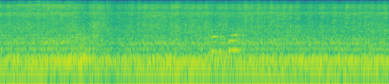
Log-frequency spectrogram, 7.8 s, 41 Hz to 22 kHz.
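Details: Yamaha Warrior 1700 V-twin first run after engine rebuild (earlier had no compression): steady, deep, even beat with no knocks or rattles; engine sounds healthy.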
